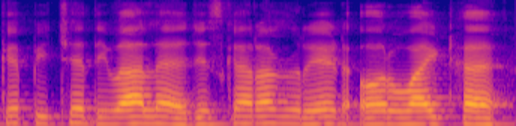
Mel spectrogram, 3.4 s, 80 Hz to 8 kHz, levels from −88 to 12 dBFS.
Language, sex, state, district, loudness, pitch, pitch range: Hindi, male, Jharkhand, Garhwa, -16 LUFS, 155 Hz, 150-160 Hz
